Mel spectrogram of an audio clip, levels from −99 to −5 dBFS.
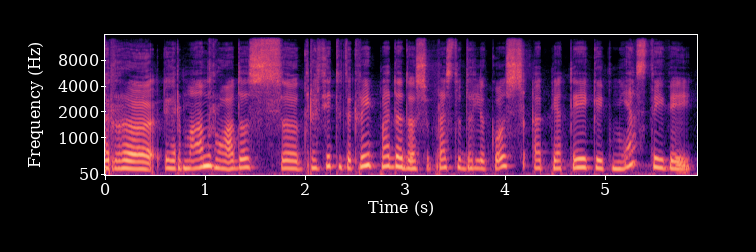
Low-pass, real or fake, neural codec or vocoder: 14.4 kHz; fake; codec, 44.1 kHz, 3.4 kbps, Pupu-Codec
